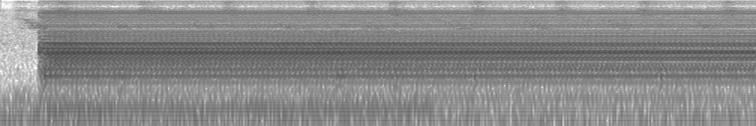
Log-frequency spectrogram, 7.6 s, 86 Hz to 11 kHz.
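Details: Cardiac MRI sequence on a GE 3T scanner with 8-channel cardiac coil, test phantoms rather than a patient: loud steady mechanical buzzing with rapid rhythmic pulsing; MRI gradient noise.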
